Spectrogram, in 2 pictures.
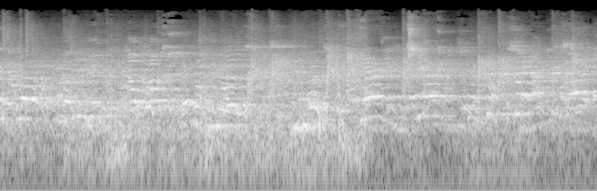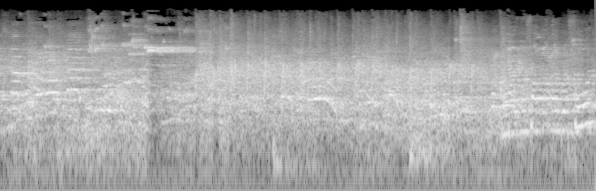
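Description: Sneakers squeak sharply on the hardwood floor.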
